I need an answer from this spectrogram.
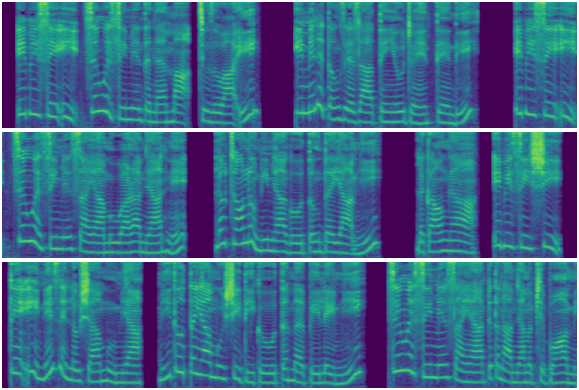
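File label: female Burmese E Learning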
